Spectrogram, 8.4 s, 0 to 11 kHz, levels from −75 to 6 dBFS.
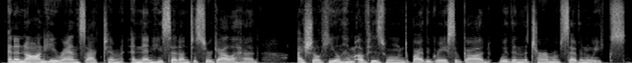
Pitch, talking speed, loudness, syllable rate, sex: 195 Hz, 215 wpm, -16 LUFS, 5.2 syllables/s, female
